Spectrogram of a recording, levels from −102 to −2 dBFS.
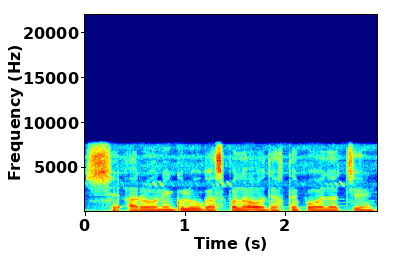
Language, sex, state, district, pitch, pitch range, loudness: Bengali, male, Assam, Hailakandi, 105 Hz, 100-105 Hz, -17 LUFS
